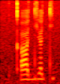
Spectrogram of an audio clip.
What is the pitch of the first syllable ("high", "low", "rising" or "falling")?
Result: high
